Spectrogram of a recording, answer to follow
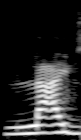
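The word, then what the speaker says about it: lives: तो आवर आवर हमारी लाइव्स इसको लिव्स नहीं पढ़ना देखिए लाइव्स का मतलब हमारी जोिंदगियां हैं लाइफ है ना उसका प्लूरल है लाइव्स लाइव्स इसको लिव्स नहीं पढ़ना है लिव्स भी होता है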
